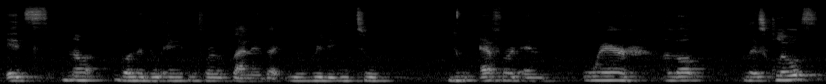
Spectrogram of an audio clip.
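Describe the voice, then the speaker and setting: A woman from Peru answers as a guest in an interview. Her voice sits a little lower than most women's, and she explains things earnestly in a conversational style. The recording is roomy, with clear echo around her words. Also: little pitch movement, unhurried, a little mellow, slight background noise. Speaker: interview guest, clothing brand founder. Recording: roomy, echoing sound.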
